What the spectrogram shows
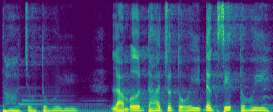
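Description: A man voicing the ghost of a murdered woman, pleading and shrill in an eerie way. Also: lively intonation, measured pace, vocal fry, warm tone, in a large hall, faint music behind. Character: wailing vengeful female ghost, murdered woman.

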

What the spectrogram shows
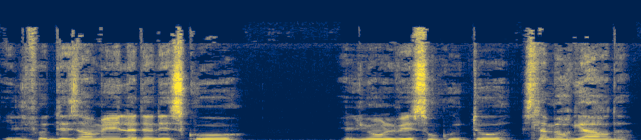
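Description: A man voicing a coarse, grumbling outlaw with a hoarse, whisky-soaked voice. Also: on the high side, normal speed, warm tone, voice pushed up, close to an everyday voice. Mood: gruff.

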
